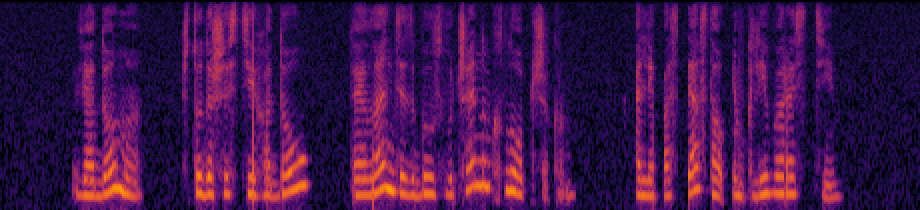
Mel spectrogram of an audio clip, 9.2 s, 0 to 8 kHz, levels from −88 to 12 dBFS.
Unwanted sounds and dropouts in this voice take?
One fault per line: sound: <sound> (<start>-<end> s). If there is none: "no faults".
sound: dropout (6.8-6.9 s)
